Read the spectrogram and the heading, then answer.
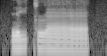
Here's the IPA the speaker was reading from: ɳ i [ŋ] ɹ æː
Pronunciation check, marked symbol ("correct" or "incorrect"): incorrect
